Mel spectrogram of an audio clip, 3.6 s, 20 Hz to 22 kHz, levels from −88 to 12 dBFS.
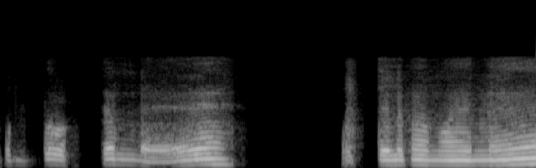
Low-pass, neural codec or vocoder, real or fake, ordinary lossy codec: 5.4 kHz; codec, 32 kHz, 1.9 kbps, SNAC; fake; AAC, 24 kbps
